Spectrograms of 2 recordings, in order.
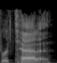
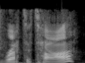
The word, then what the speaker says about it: Rattata: No, no, no. Rattata. Rattata. Rattata. It is a Rattata. I refuse to accept anything else. It's Rattata. That's how Ash says it. He says Ratata.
